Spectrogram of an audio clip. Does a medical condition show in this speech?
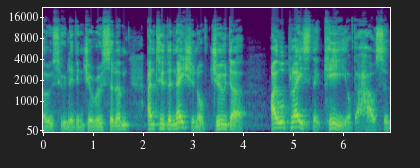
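No.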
